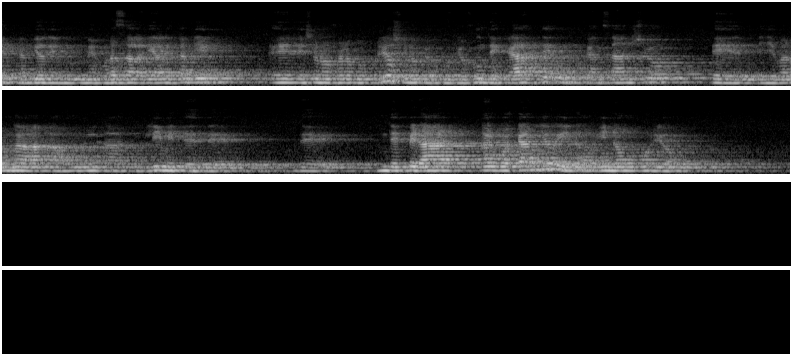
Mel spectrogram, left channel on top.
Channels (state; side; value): silent; right; digital silence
